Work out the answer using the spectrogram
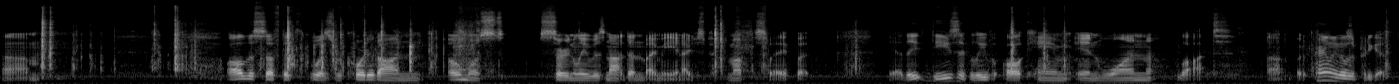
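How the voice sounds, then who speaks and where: A man giving casual, unscripted show-and-tell commentary in a low-key, halting way, as if musing to himself. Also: vocal fry. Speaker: hobbyist video creator showing a cassette collection. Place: basement, indoors. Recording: noisy amateur audio with clicks and handling noise.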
